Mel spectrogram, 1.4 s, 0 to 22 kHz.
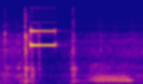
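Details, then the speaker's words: V-Guard Big Jadoo 1050 inverter running on battery backup: short high beep then low steady transformer hum as it goes into overload; technician suspects a gate/MOSFET drive stage fault, checking MOSFETs in diode mode. "ठीक है humming न आ रहा है फिर overload में जा रहा है आपका हमिंग नज आ रहा है तो मतलब गेट में कुछ प्रॉब्लम होगा"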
